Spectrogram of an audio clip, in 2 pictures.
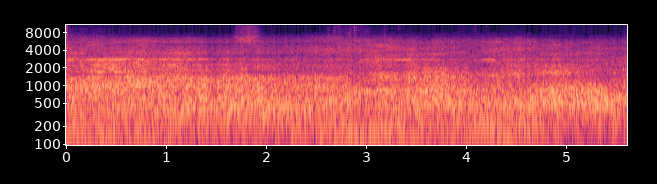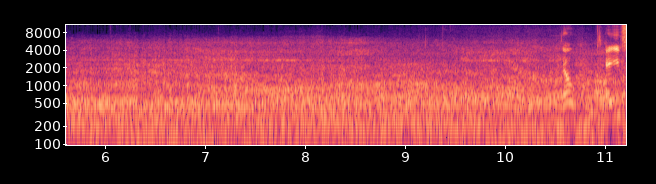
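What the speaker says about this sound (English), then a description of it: "A321 going back to Madrid" Airbus A321 airliner taking off from Barcelona airport, a loud, steady broadband engine roar filling the whole stretch without a break, with a little talk faintly audible beneath it.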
